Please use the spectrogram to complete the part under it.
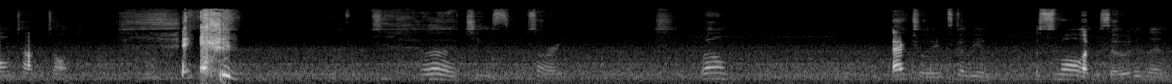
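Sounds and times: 
single sharp sneeze: 1.2s - 2.4s
speech: 4.6s - 5.8s, 7.0s - 7.5s, 8.9s - 11.7s.

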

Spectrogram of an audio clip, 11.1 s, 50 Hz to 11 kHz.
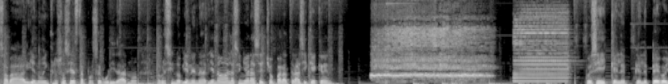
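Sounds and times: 
speech: 0.0s - 5.8s, 9.8s - 11.1s
loud car tire screech: 6.2s - 9.5s
sustained blaring car horn: 7.4s - 9.8s.

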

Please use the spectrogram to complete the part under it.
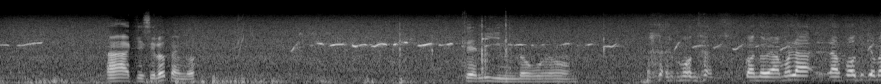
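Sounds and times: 
canary singing: 0.0s - 0.5s, 2.9s - 8.2s
steady hiss: 0.0s - 8.7s
speech: 1.1s - 2.3s, 4.6s - 8.7s
laughter: 6.4s - 7.3s.

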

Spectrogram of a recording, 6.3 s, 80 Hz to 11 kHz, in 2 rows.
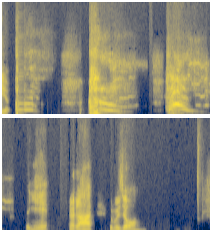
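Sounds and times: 
speech: 0.0s - 0.3s, 1.2s - 1.8s, 3.5s - 5.3s
person acting out choking with coughing and gasping: 0.0s - 3.3s.

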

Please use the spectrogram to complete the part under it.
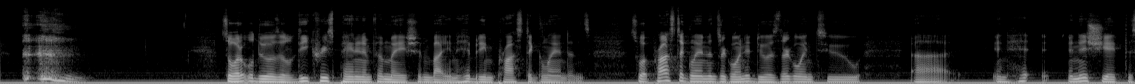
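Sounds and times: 
room hum: 0.0s - 11.3s
person with a cough coughing: 0.2s - 0.9s
speech: 0.2s - 0.9s, 2.2s - 11.3s
throat clearing: 0.2s - 0.9s.

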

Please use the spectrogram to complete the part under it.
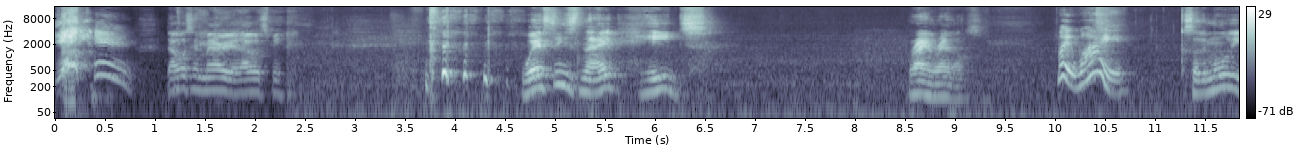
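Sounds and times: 
sharp breathy sneeze: 0.0s - 0.6s
speech: 1.1s - 2.6s, 3.7s - 6.6s, 8.5s - 9.3s, 10.0s - 11.8s.

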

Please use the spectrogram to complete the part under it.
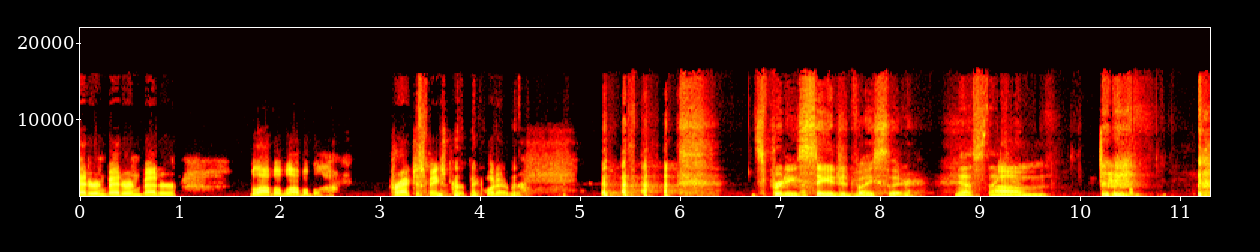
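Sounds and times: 
speech: 0.0s - 11.2s
laughter: 3.4s - 6.3s
person coughing harshly: 10.2s - 11.2s.

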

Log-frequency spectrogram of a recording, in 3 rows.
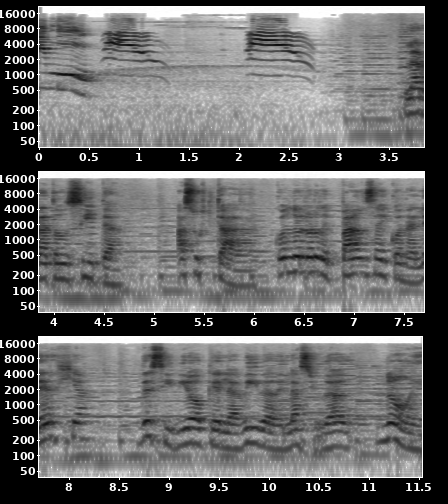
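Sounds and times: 
cats meowing: 0.6s - 3.0s
speech: 3.6s - 11.5s.

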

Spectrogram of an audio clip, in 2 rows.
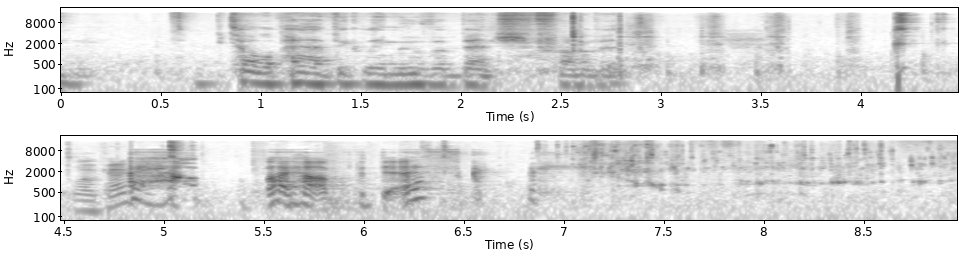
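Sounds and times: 
speech: 0.6s - 3.4s, 4.6s - 7.0s
liquid pouring into a vessel with a bubbly trickle: 6.8s - 8.9s.

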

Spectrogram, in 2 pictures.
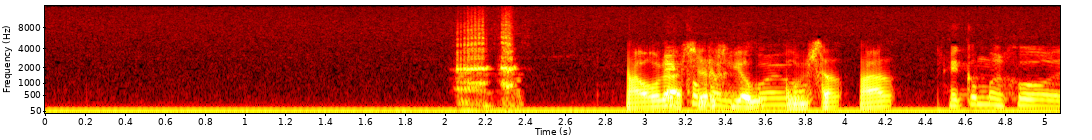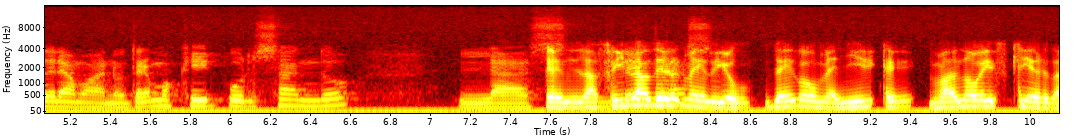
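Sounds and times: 
low steady hum: 0.0s - 10.1s
toad croaking raspily: 2.0s - 2.4s
speech: 2.9s - 10.1s.

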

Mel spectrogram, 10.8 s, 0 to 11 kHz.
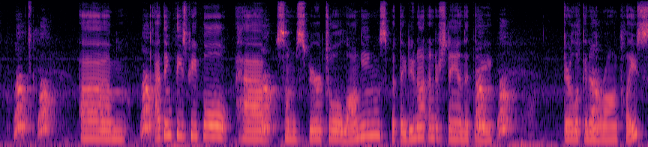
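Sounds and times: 
dog barking: 0.2s - 1.0s, 2.4s - 2.6s, 4.4s - 4.6s, 7.9s - 8.6s, 9.8s - 10.1s
speech: 1.4s - 8.4s, 9.4s - 10.7s.

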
